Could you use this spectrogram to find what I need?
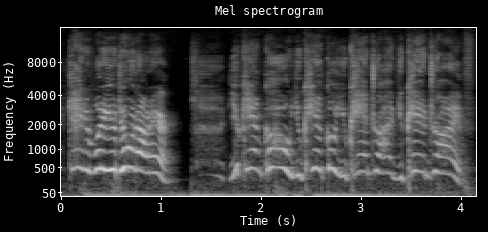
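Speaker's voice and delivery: high, loud, fast frantic calling; imitating the shirtless guy chasing her; mock frantic shout. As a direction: plead that she can't drive.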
